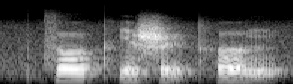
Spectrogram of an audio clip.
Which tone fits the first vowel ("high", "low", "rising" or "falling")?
high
